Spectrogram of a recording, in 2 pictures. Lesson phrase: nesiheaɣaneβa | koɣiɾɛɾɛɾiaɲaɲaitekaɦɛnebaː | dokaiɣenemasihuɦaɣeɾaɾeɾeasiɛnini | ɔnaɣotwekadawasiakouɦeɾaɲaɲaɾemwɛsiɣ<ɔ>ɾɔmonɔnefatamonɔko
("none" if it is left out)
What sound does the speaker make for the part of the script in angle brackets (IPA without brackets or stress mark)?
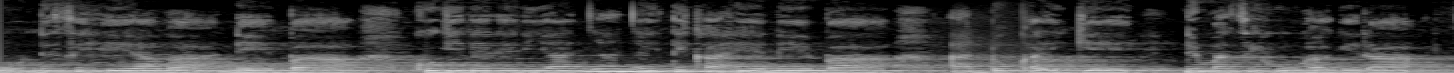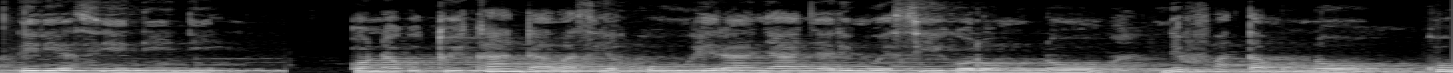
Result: ɔ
